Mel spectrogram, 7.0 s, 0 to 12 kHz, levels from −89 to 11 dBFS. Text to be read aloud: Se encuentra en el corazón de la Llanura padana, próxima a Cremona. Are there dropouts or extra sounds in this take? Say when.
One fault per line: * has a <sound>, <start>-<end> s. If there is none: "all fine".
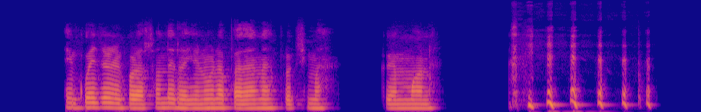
* has a laugh, 5.1-6.6 s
